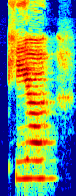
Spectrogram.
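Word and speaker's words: Quia: paid platform it's called i actually don't know how to pronounce it kia it's q-u-i-a it's part of the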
